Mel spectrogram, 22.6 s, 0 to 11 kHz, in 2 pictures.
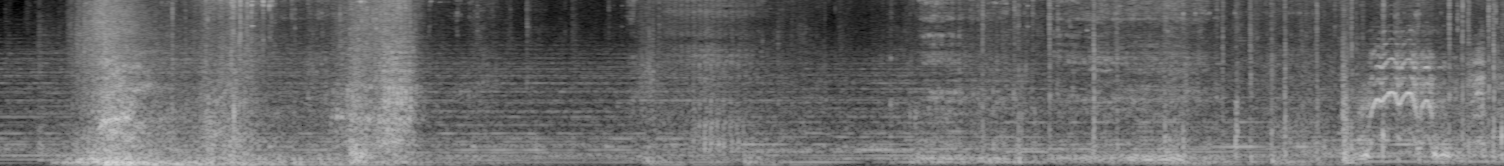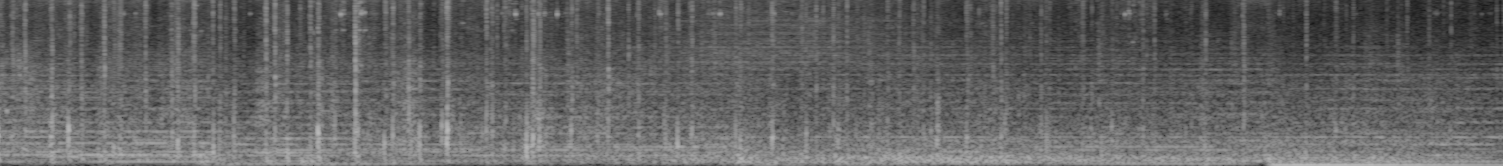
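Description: Horse hooves clip-clop steadily at a gallop in The Witcher 3, a continuous rhythmic drumming with occasional whooshes and bursts of movement, fairly close, running unbroken without speech.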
